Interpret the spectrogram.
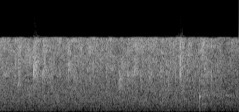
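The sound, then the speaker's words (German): Steady rain falls on hard surfaces in the Maldives, a dense, even hiss of countless drops with no pauses, moderately loud, with no voices. “Aber im Moment schaut es halt so aus, als wenn es sich eingeregnet hätte.”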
